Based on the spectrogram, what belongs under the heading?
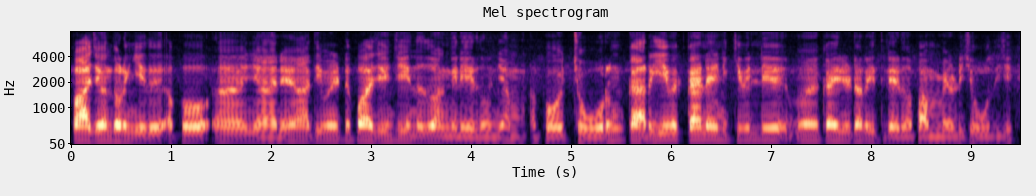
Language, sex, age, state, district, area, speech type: Malayalam, male, 18-30, Kerala, Kozhikode, urban, spontaneous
